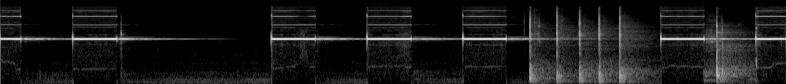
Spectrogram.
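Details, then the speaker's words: First Alert smoke detector on a 9V battery after cleaning and filing the contacts: loud high-pitched beeps in repeated bursts with no smoke, broken by clicking handling noise; false alarm, cause not yet found. "That beeping is exactly what it was doing for for Joe. That was driving me crazy."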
